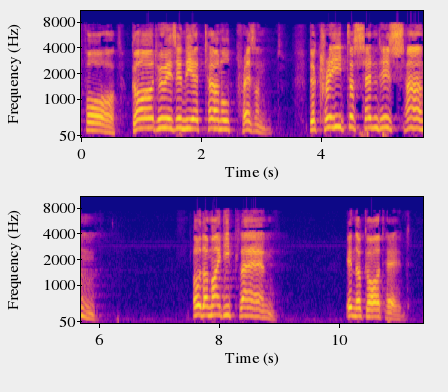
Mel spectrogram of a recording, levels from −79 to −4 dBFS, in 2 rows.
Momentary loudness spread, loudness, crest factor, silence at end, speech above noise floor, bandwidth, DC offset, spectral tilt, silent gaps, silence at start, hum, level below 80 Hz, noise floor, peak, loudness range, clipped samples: 12 LU; -11 LUFS; 14 dB; 0.35 s; 44 dB; 8.2 kHz; under 0.1%; -2 dB/octave; none; 0.05 s; none; -48 dBFS; -56 dBFS; 0 dBFS; 3 LU; under 0.1%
